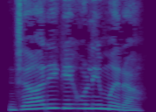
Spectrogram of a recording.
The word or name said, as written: ಜಾರಿಗೆಹುಳಿಮರ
